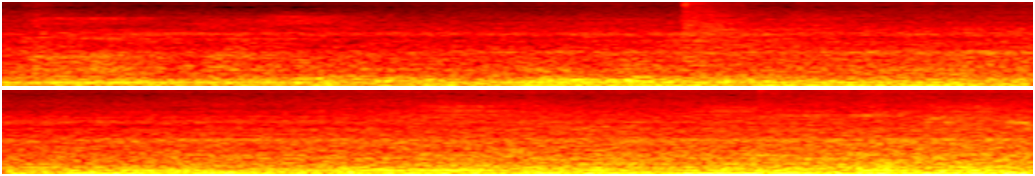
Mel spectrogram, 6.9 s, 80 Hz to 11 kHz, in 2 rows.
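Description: JR 209 series electric commuter train pulling out of the platform, its motors and wheels rumbling louder as it gathers speed past, over a steady hum. There is a sharp click about two seconds in.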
